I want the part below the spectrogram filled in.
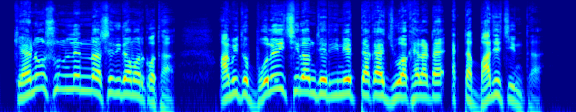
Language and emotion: Bengali, angry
